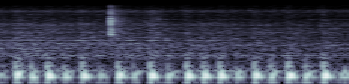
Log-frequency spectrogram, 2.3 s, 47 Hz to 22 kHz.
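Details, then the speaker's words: Yamaha 4-stroke motorcycle, smooth in neutral: rough, uneven clattering pulses of about eight a second over the idle once in gear, from the right side of the engine. "Sekali lagi saya coba nih ya krusuk-rusuk kresek kresek kresek kayak gitu suaranya ya netralin halus lagi"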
